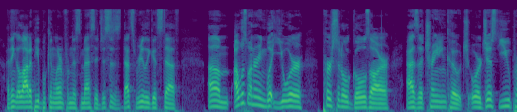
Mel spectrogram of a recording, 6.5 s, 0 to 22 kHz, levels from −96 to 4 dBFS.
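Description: Speech runs throughout at a wrong sample rate: it plays about 1.45 times too fast and about 6.5 semitones high, consistent with audio made near 22 kHz played at 32 kHz. Unlike a pitch shift or time-stretch, tempo, pitch and timbre all rise together.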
